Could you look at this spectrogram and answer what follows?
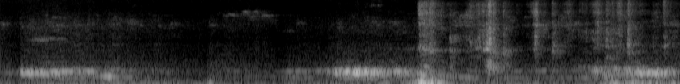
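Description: Giribaz pigeons coo softly in low, rolling phrases at moderate distance, with a brief burst of rustling and wing movement partway through.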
